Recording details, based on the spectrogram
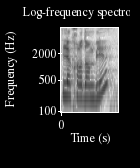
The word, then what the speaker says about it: Le Cordon Bleu: Le Cordon Bleu.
